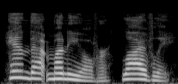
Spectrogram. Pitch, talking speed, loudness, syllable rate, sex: 225 Hz, 170 wpm, -17 LUFS, 6.0 syllables/s, female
